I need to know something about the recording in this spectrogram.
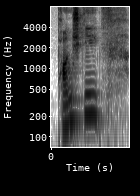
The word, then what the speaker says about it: Paczki: So when it comes to Paczkis, or some people pronounce it Punchki. There's a bunch of different pronunciations for the word.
